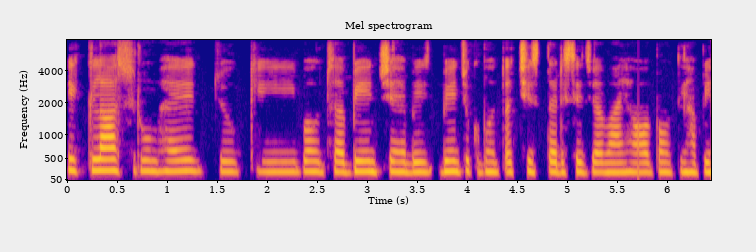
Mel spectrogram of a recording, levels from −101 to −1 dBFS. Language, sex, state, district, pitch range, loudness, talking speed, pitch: Hindi, female, Chhattisgarh, Bastar, 205-220 Hz, -19 LUFS, 215 wpm, 210 Hz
